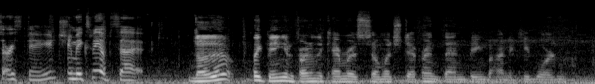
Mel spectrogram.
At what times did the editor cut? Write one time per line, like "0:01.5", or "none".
0:02.4

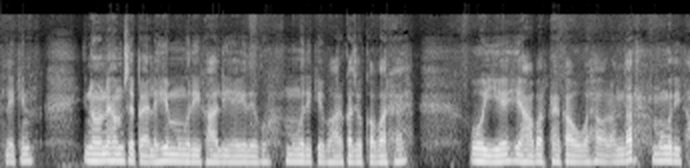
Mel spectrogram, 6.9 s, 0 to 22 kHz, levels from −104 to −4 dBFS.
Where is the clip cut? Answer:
none

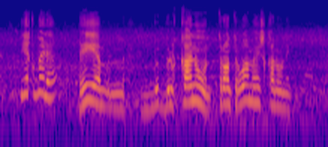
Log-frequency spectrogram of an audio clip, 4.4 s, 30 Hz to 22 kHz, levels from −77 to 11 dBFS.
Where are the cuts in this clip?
0:00.9

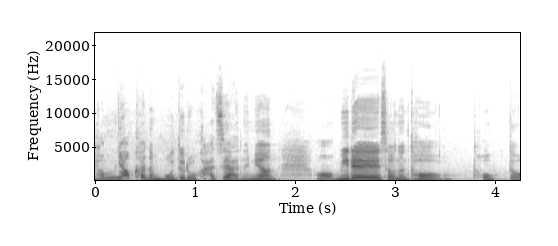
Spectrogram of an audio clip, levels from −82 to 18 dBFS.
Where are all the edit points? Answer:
none

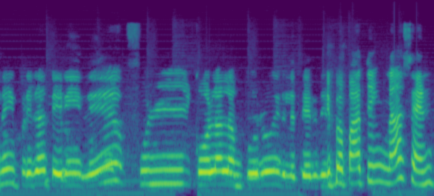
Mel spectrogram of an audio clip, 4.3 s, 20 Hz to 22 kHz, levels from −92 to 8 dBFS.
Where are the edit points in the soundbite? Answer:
0:03.3

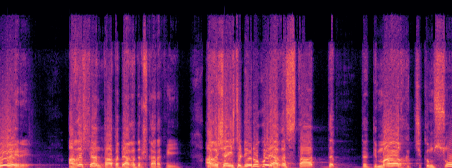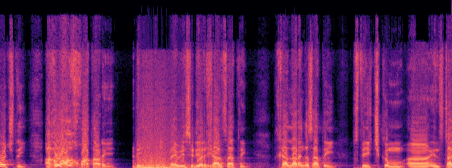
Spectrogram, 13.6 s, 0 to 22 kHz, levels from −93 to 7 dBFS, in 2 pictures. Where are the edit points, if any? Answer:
0:08.8

